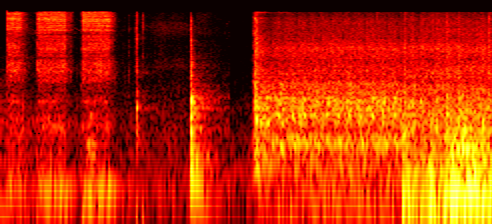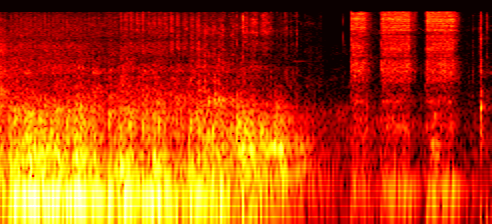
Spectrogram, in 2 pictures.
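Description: A Fiat Cappuccino engine, fuel injectors under test after earlier running only on brake cleaner, cranks with short bursts, then catches and runs loud and steady for several seconds before cutting back to intermittent cranking and revving.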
